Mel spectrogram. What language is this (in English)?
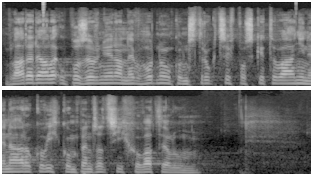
Czech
